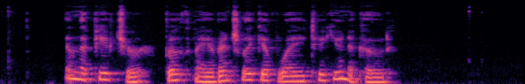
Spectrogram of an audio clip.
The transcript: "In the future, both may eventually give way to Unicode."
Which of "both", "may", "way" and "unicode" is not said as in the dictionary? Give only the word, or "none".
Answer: none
